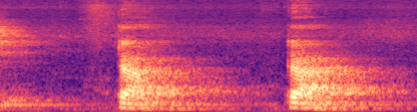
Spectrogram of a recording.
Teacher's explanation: The tip of the tongue touches the ridge. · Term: alveolar sound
